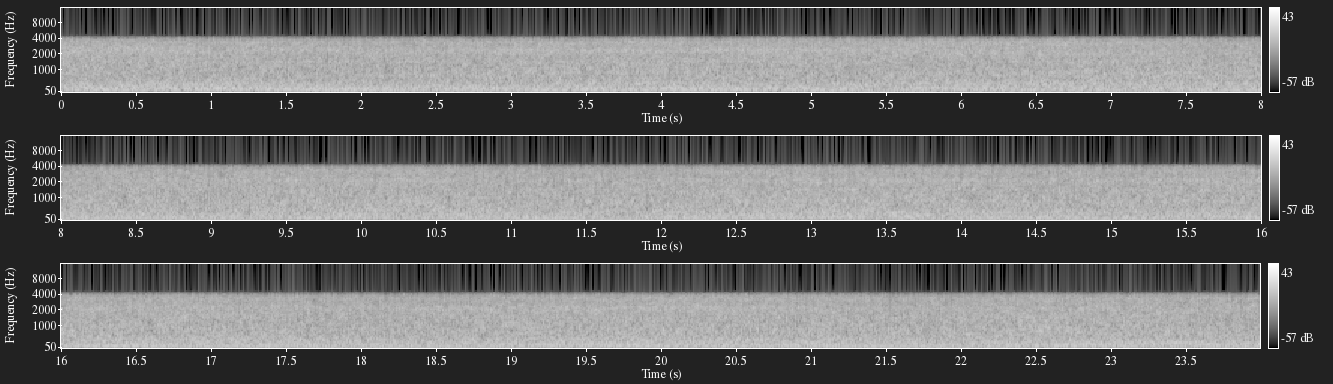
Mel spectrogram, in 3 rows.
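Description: Steady drone of a DC-3's twin radial piston engines and propellers in cruise, heard inside the cabin, with a constant rush of air noise over the low engine tones.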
